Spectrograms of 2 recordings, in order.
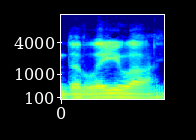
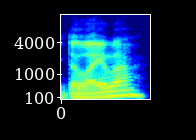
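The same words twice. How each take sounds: First: "Delela" with an "ee" in the middle, like de-LEE-la; "Delela" rhyming with Sheila; tentative pronunciation. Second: "Delela" with an "ay" in the middle, like de-LAY-la, rising; "Delela" rhyming with Layla, as a question; questioning alternative pronunciation. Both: Shown as a demonstration. Trying two pronunciations of a name.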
